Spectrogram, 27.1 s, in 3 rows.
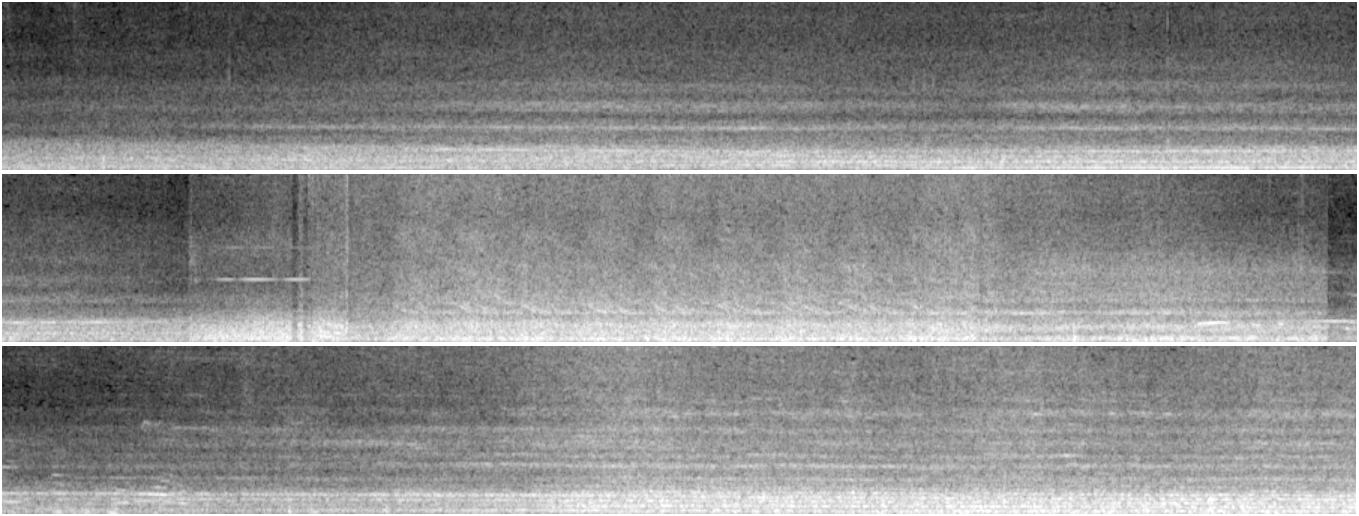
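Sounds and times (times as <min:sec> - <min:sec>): express train passing: 0:00.0 - 0:27.0
train wheels rumbling: 0:10.3 - 0:17.9.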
